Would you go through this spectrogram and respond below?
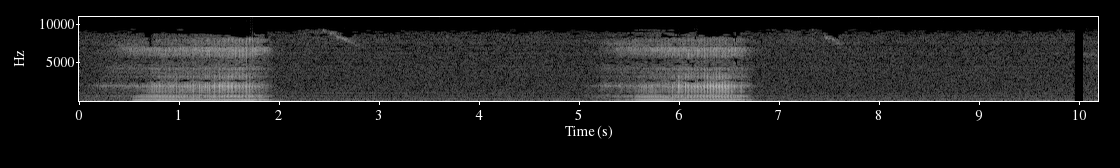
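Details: Adult snoring during sleep, recorded with the SnoreLab app: two loud, rough, rattling snores on inhaling, about 12 a minute, separated by quiet pauses.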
